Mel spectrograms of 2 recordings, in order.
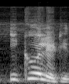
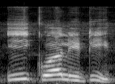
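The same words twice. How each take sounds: First: Said in the usual way. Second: "equality" spaced out as i, kwa, li, ti; split into syllables. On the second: Shown as a demonstration. Teacher counting syllables, "equality" said part by part. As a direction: sound out each syllable of "equality" separately. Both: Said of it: "equality তিনটে syllable আছে".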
